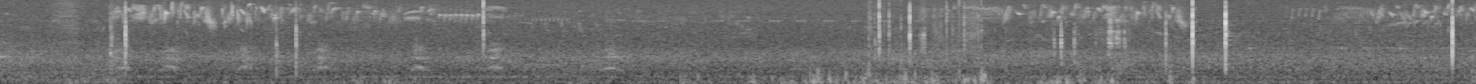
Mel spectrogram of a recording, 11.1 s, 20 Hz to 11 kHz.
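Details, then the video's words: Wild European serin in branches, Zamudio, Bizkaia, 2 June 2019, delivering thin, high, rapid jangling phrases early and late in the recording, broken by sharp clicks, with soft low background rumble and brief rustling in the middle. "TXIRRISKIL ARRUNT ADARRETAN ABESTEN_2019.06.02_/Serinus serinus _(Verdecillo cantando en las ramas)_"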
